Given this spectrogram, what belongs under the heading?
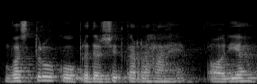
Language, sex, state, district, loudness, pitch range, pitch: Hindi, male, Uttar Pradesh, Varanasi, -27 LUFS, 135-155 Hz, 145 Hz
